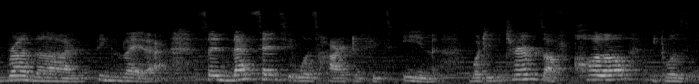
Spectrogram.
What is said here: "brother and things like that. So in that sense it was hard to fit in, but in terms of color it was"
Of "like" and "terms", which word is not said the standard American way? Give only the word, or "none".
none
